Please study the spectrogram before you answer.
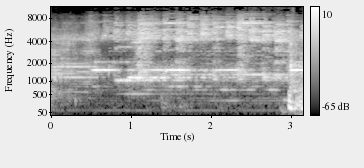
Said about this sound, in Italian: Scusa, scusami, questo è il telefono di mia moglie.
